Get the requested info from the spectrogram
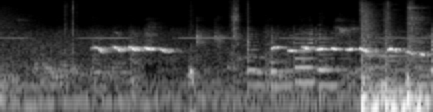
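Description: A man whistling a wavering high note, joined about two and a half seconds in by music with plucked stepped notes and a heavy beat near the end.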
